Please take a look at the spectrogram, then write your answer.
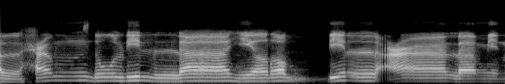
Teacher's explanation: a juga sering kepanjangan tuh, padahal dia hanya mad asli saja, mad thobi'i. Jadi, jangan terlalu dipanjangkan. Termasuk tadi alhamdulillah, lanya biasanya terlalu panjang tuh.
